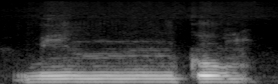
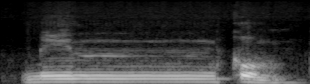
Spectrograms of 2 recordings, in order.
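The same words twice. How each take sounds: Both takes have the same delivery.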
